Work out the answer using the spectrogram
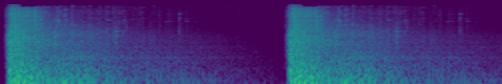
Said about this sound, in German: Und diese Explosion, das ist natürlich etwas, wo man auch mit Technikern im Hörspielstudio zusammen, da schafft man dann schon gerne mal einen halben Nachmittag nur an dieser schönen, fetten Explosion.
